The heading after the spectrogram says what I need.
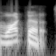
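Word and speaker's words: water: அதே மாதிரி வாட்டர். ஸோ எனக்கு கொஞ்சம் வாட்டர் கொடுங்க அப்படின்னு கேட்கலாம். அதை நம்ம என்ன சொல்லணும்? வாட்டர்னு சொல்லக்கூடாது. வாட்டர், வாட்டர் கொடுங்க, வாட்டர் அப்படின்னு சொல்லணும்.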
